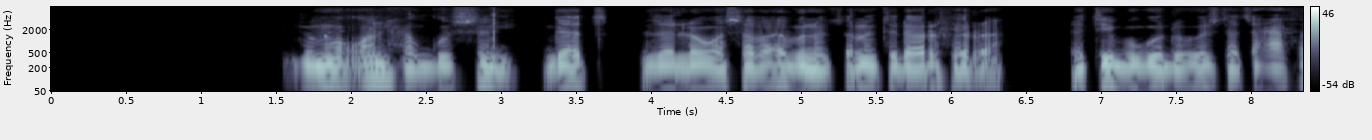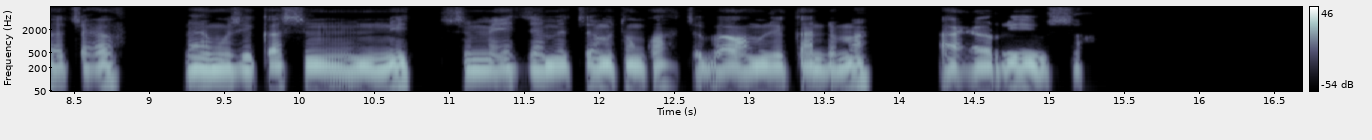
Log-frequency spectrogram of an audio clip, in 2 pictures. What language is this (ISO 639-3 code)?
tir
